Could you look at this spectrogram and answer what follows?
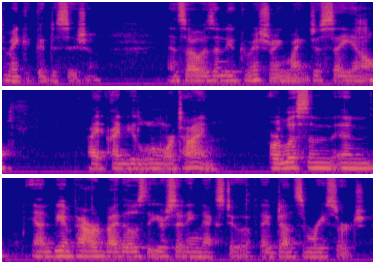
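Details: Adult speaker; normal speech.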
